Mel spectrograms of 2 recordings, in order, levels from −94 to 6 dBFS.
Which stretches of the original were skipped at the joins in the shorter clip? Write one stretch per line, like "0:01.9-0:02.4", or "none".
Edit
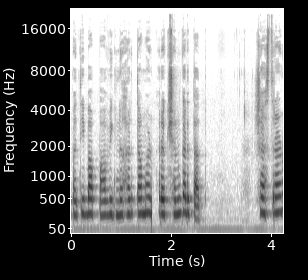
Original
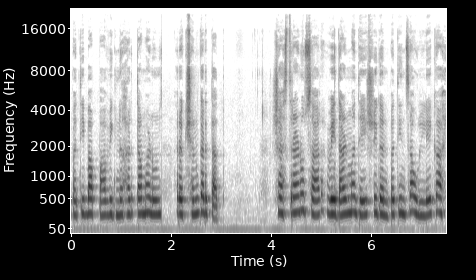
0:01.6-0:02.0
